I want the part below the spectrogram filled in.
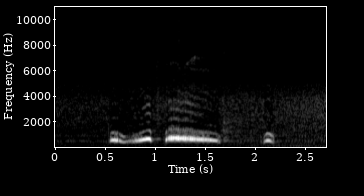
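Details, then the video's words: Gacor spotted dove (tekukur) in "kuk 2" style, used to coax reluctant doves into calling: a quick note, a rising hooted coo, a long sliding descending coo, then one short closing coo, with light background hum. "tekukur GACOR KUK 2 untuk pancingan tekukur malas bunyi"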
